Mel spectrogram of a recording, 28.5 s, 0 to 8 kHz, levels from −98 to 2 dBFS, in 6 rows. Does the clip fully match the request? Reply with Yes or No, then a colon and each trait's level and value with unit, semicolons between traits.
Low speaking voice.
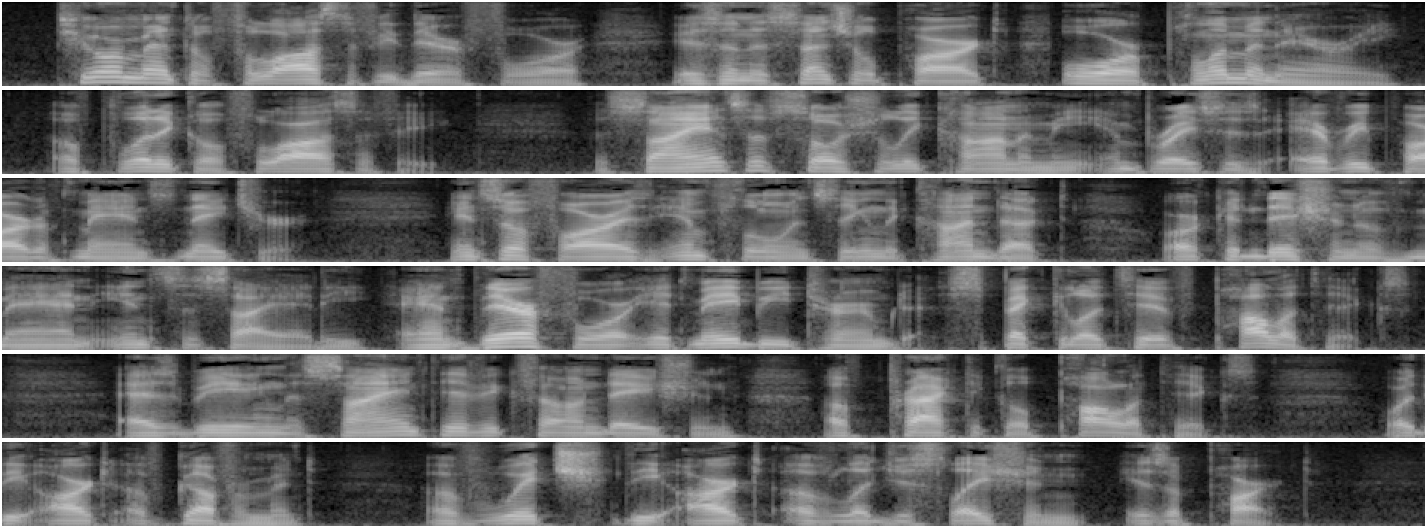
Yes: low, 100 Hz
